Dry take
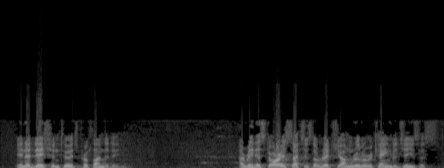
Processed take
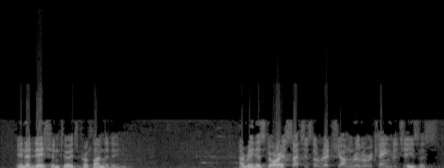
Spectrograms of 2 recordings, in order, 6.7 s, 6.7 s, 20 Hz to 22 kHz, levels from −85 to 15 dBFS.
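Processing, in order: 4.24–6.11 s: high-pass 830 Hz 12 dB/octave; trim +5.5 dB

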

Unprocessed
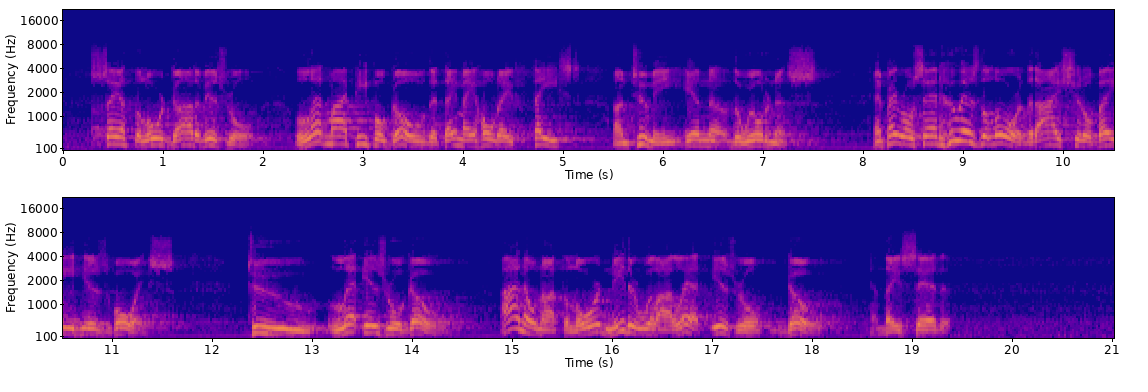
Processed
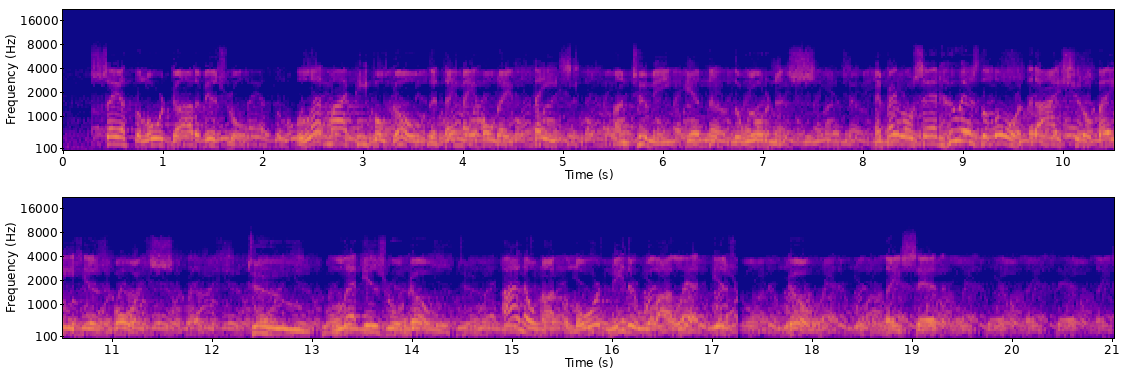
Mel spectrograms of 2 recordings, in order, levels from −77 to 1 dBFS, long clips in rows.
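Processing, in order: delay with an opening low-pass 701 ms, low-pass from 400 Hz, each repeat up 2 oct, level -6 dB; 17.16–17.66 s: slow attack 307 ms; trim +1.5 dB

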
